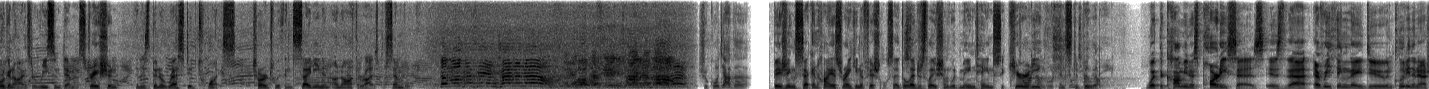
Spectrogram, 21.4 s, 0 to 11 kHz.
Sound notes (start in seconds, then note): 9.1 crowd; 10.9 speaking foreign language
